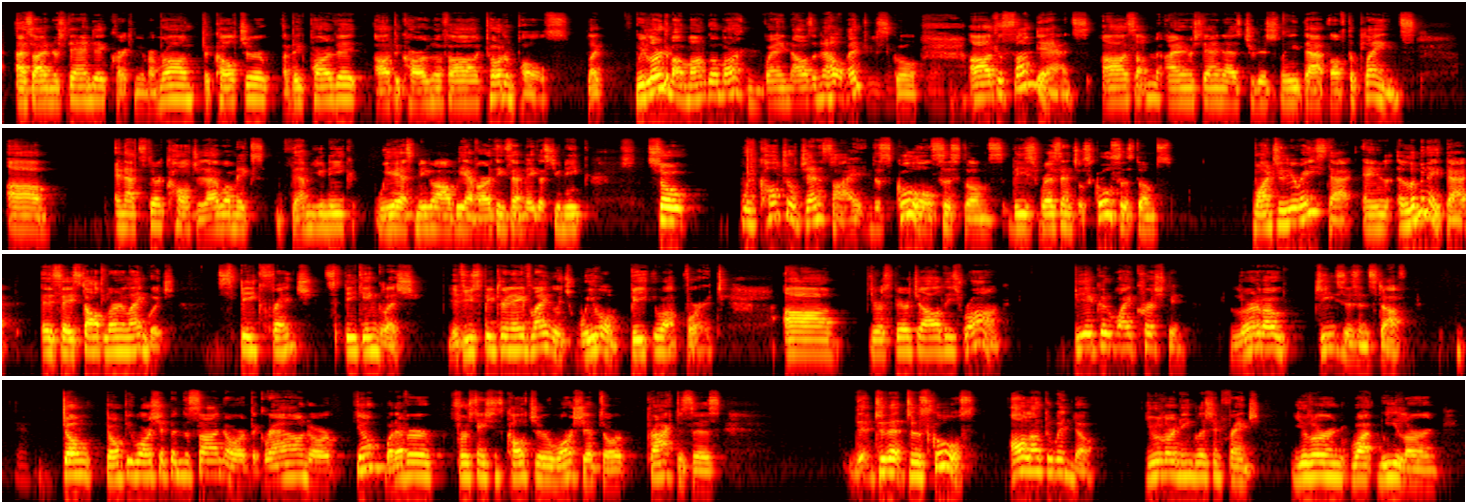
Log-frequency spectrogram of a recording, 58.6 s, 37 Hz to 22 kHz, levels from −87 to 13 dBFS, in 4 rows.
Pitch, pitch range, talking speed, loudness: 135 Hz, 120-150 Hz, 165 wpm, -21 LUFS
